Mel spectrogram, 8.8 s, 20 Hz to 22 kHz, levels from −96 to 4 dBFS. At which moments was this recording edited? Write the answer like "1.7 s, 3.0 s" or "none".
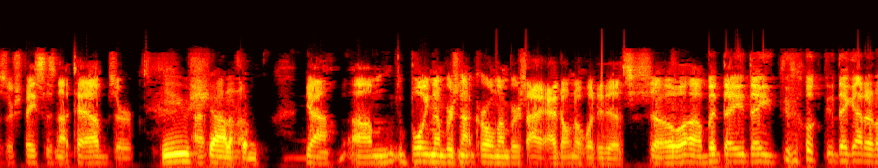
none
